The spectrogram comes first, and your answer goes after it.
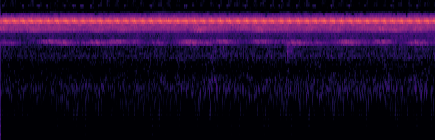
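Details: Night insects with crickets chirping in the rain in India, a continuous very high ringing tone over a regular pulsing chirp repeated several times a second, with soft rain noise beneath.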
